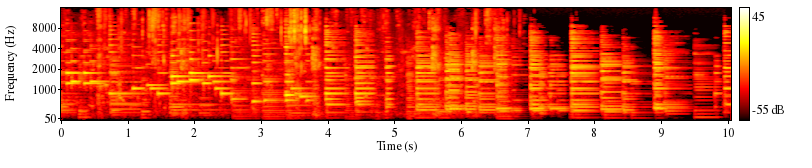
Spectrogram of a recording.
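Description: Upbeat background music led by a piano or electric-piano melody, with quick notes and chords and a bass line underneath.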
